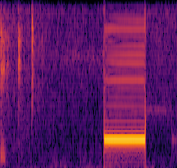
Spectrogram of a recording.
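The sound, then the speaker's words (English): A voicemail greeting ends in a single loud, steady, mid-pitched beep of about half a second, after a few faint brief sounds. “Please leave a message after the tone, and I get back to you as soon as possible.”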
